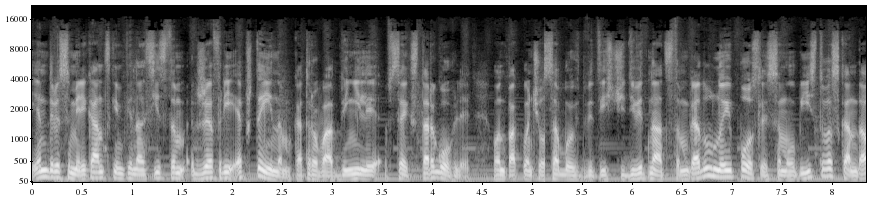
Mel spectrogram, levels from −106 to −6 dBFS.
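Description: The audio skips twice, at 2.17 s and 5.12 s, each time losing around 50 ms with the two sides butted together and no gap of silence. The spacing of roughly 3 s points to audio missing between chunks, likely from a recorder handling 3-second blocks and dropping a sliver at each handover. On a waveform, each spot shows an abrupt seam where the envelope jumps, and a spectrogram shows a sharp vertical discontinuity rather than a dark silent band.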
